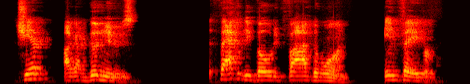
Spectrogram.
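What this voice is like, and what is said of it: Imitated strong Southern US accent. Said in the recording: “he has this incredibly wonderful Southern... Very Southern accent... it's an epic accent”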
